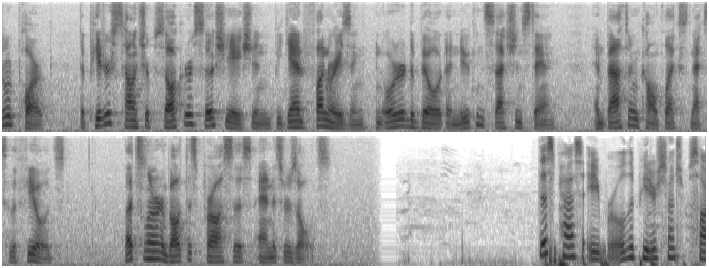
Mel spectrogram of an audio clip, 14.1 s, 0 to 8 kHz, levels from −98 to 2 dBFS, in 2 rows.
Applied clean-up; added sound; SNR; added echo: none; none; none; none.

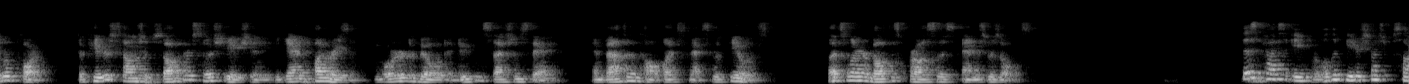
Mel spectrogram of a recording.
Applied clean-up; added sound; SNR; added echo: neural mask model DeepFilterNet 3.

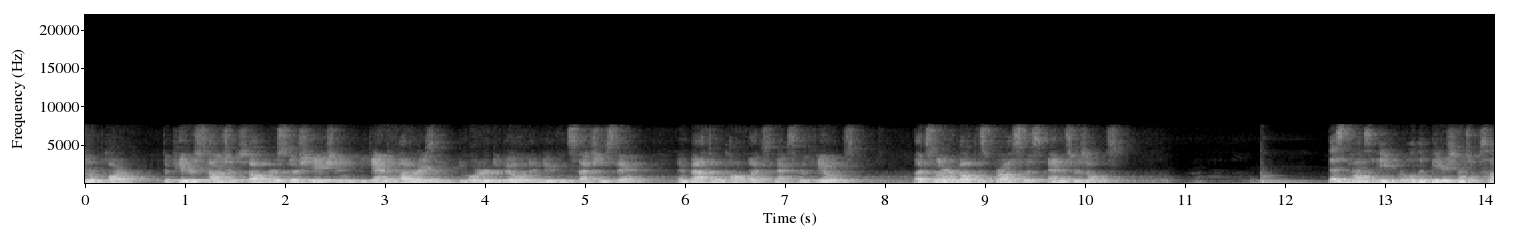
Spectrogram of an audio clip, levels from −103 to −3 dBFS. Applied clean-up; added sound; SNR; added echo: neural separator model SepFormer DNS4.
